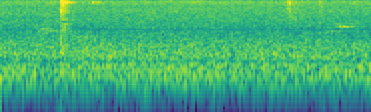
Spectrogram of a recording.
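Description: Steady wind noise buffeting the camera's microphone, with one short sharp click about half a second in.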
